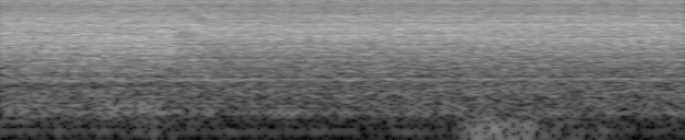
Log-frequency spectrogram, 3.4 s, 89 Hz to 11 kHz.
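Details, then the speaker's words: Citroën C4 2.0 with a prior engine-noise complaint, idling after its cylinder head was rebuilt at a machine shop over six days: a steady, even idle with light fast ticking and hiss from the top end, no knocking. It runs well. "mas aí O bichão tá funcionando bacaninha a"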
